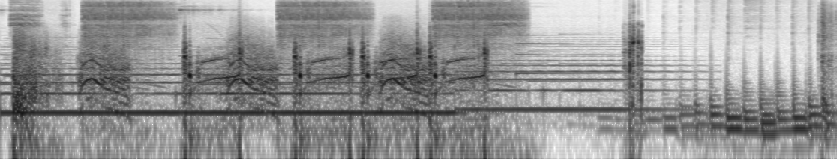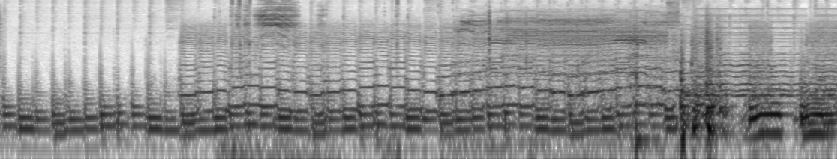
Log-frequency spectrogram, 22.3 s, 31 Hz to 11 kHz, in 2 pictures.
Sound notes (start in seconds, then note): 0.1 gun fires; 0.1 animatronic skips audibly; 8.1 gun clicks; 10.7 gun clatters; 10.7 tense music; 17.0 wheelchair whirring; 20.0 thumping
